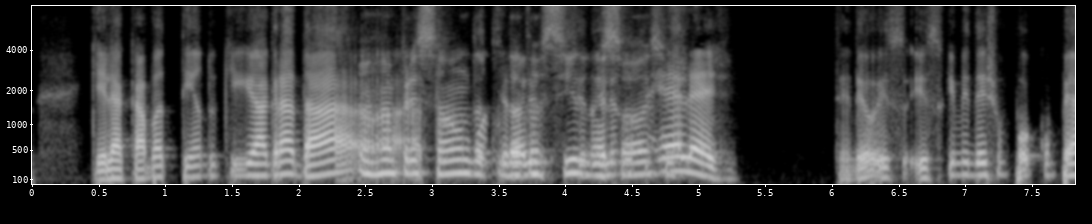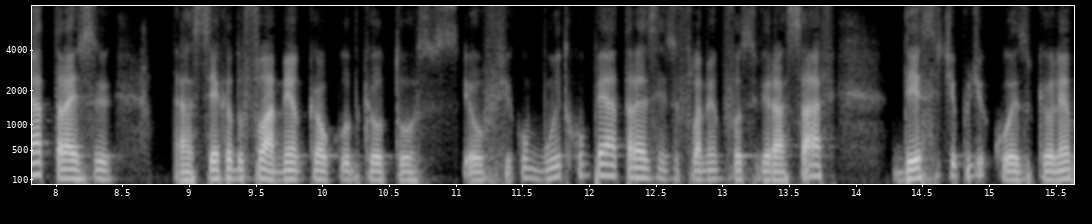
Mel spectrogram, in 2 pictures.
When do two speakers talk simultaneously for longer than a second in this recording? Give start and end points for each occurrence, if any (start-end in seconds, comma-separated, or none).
2.5-4.9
